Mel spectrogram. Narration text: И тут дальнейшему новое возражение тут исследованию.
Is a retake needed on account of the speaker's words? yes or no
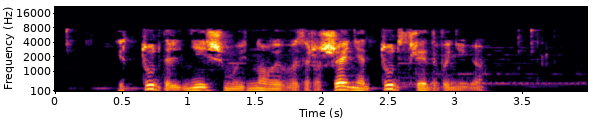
no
